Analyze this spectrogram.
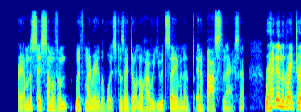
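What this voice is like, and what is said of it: Usual voice. Nothing is said of it.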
